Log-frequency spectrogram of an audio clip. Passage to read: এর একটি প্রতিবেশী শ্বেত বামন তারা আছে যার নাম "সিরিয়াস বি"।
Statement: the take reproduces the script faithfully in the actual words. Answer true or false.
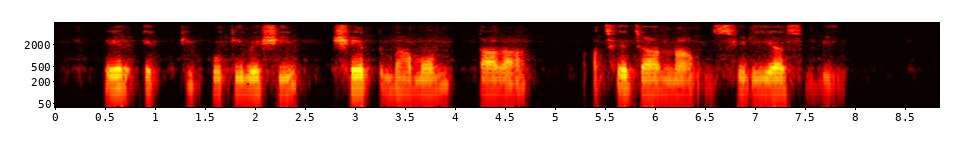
true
